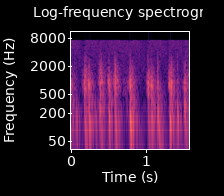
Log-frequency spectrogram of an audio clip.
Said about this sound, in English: Knocking won't help this time.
